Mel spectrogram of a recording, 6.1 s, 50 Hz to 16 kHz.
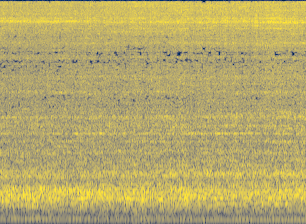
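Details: Domestic stone flour mill, single-phase 1 HP, splitting about 4.5–5 kg of moong into dal in three to four minutes. Even, steady motor hum with a soft rushing grind of the stones, no knocks or wobble; normal operation.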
